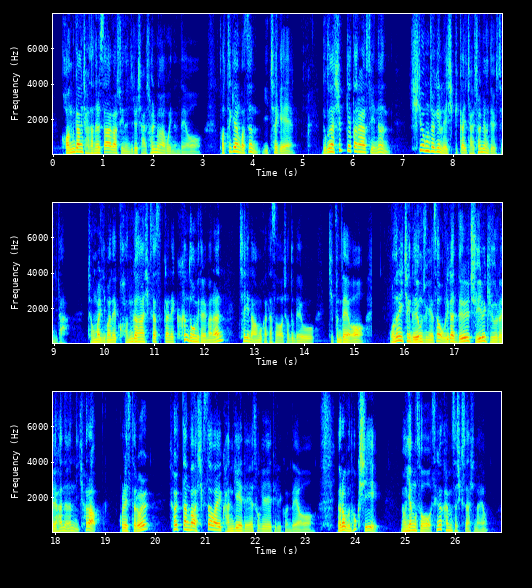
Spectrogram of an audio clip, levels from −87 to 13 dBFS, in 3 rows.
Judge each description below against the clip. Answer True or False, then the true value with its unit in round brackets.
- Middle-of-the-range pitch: True (155 Hz)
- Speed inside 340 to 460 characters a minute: True (365 characters per minute)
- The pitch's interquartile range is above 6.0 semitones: True (7.3 semitones)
